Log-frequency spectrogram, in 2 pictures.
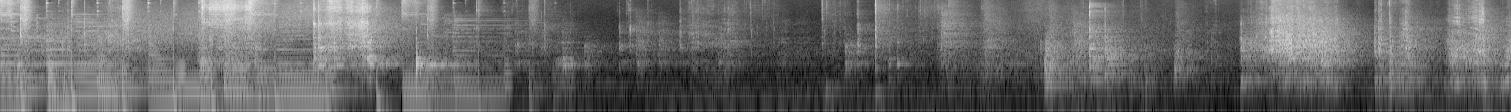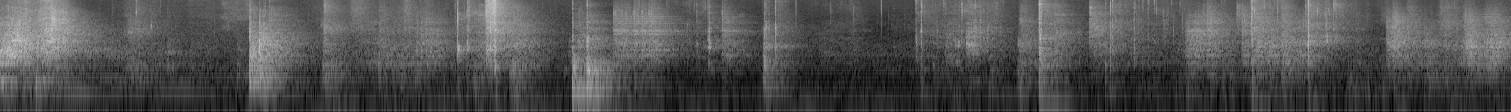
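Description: Background music fading out over the first few seconds, then irregular scraping strokes from a plastering trowel working wet skim plaster on the hawk and across the ceiling.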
